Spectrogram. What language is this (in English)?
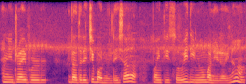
Nepali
